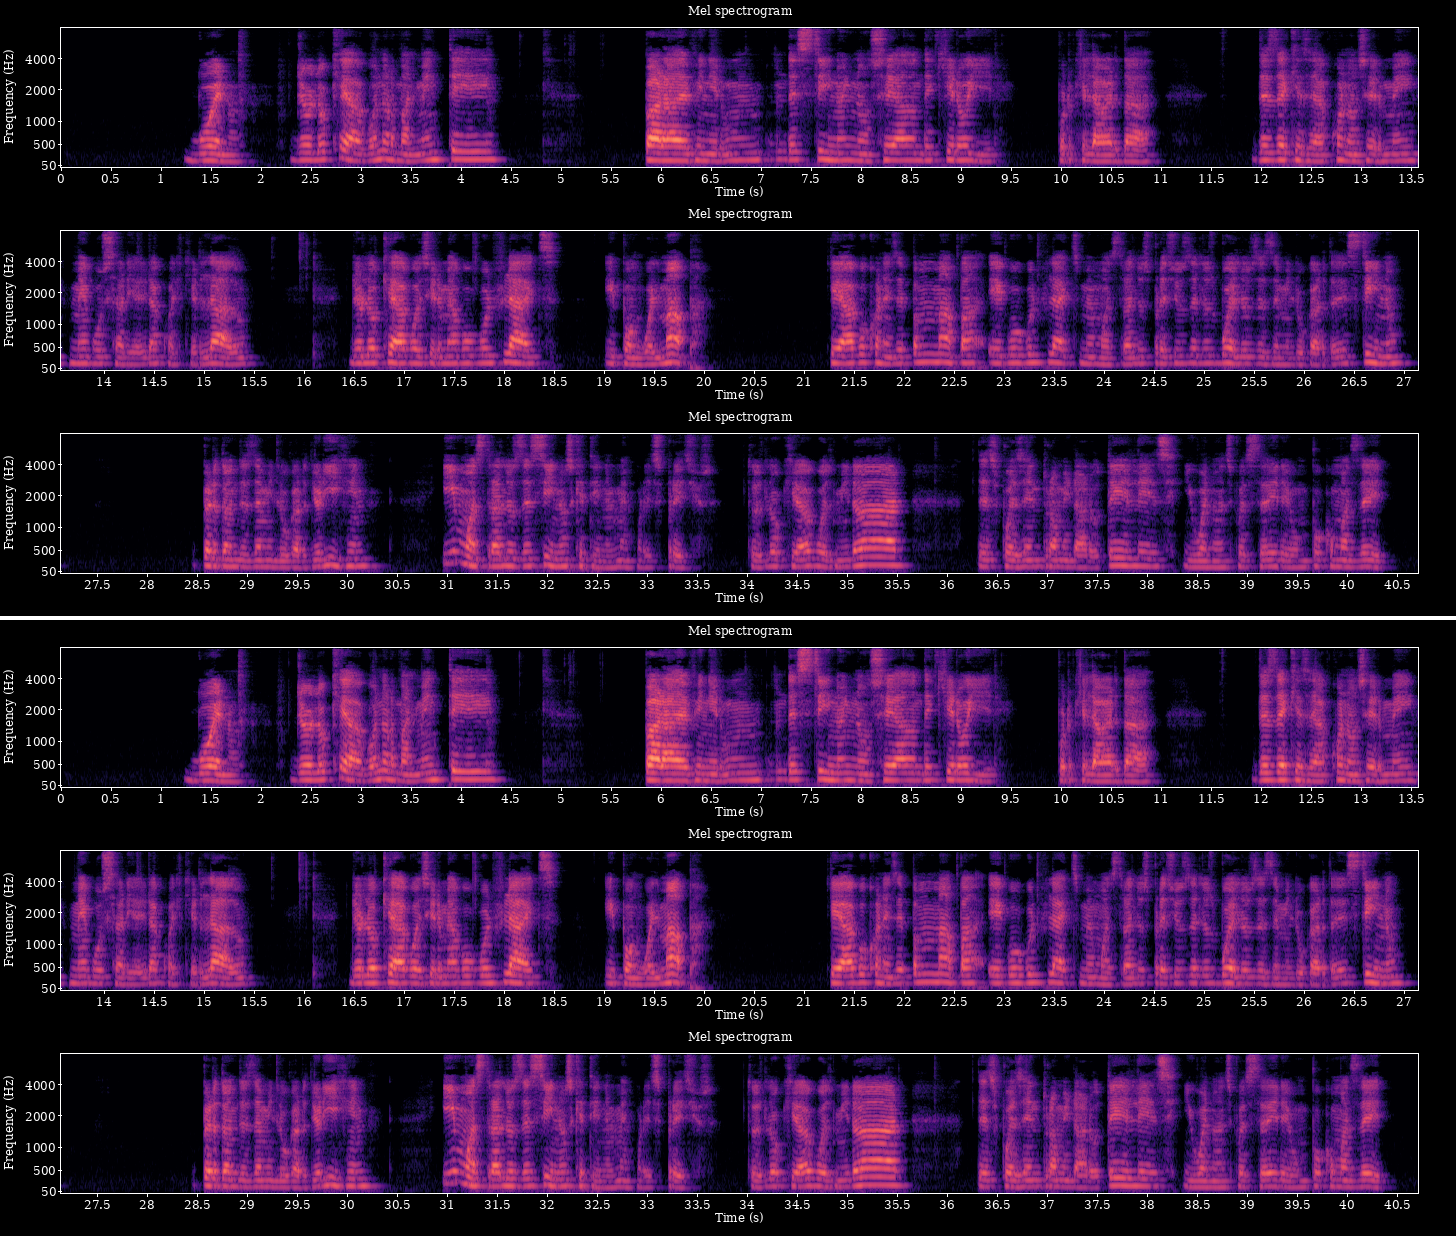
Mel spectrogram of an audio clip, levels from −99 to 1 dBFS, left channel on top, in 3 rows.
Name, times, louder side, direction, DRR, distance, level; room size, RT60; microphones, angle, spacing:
voice 1, 1.2-1.8 2.3-4.4 5.8-9.4 10.0-10.9 12.0-15.4 16.5-18.5 19.0-20.0 21.3-27.0 28.6-30.2 31.0-33.6 34.0-35.6 36.3-40.3, right 2 dB, 25° right, 0.8 m, -36 dB
5.0 x 2.5 x 4.1 m
head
